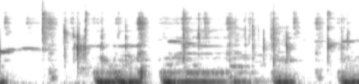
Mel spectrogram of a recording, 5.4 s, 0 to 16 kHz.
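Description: Plastic and metal clicks and scrapes of a Streamlight TLR-7A weapon light being pushed and worked onto a pistol's accessory rail, with low thumps from handling the gun. The light is not seating on the rail.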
